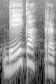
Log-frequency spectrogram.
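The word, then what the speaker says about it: MEGA: 표기합니다 그래서 한국식으로는이 단어를 메가라 씁니다 실제의 발음은이가 좀 힘빠진 어에 가까운 소리가 나서 메가 보다는 메가 메가요 정도로 발음이납니다 사실 가라고 발음 하나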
